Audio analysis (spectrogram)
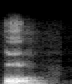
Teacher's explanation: a língua é a parte de trás, back, a abertura, close mid, e os meus lábios, ó, a letra O, ela tá para fora do gráfico, então ela ainda tá, né, redondinha, né? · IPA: /o/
